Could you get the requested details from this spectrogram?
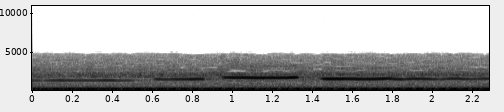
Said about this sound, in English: Then I heard him whistle. And I knew who it was. The man called … … owl whistling while he worked.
